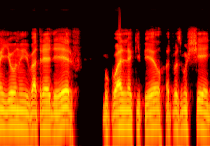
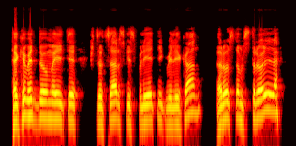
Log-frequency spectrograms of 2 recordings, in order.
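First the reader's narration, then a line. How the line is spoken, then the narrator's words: Young man's skeptical snort. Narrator (Russian): хмыкнул юноша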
